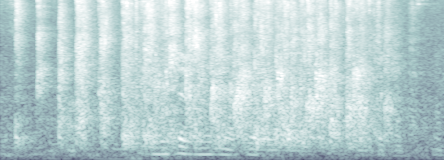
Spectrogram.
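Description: Audience applauding. A few separate claps at first fill in within half a second, with voices underneath, and the applause stops near the end.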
